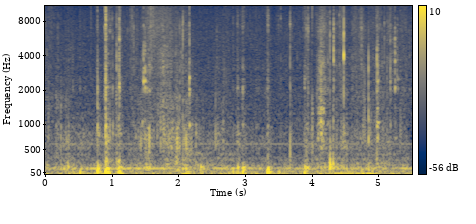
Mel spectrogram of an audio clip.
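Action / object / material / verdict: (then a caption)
scrape / bar of soap / soap / none. A box-cutter blade cuts and scrapes a hand-held solid bar of dried white soap, shaving off curls. Dry, crackly scraping is broken by short, crisp snaps with bright, high edges. A steady low hum runs underneath throughout.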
